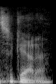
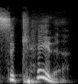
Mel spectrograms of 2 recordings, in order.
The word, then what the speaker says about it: cicada: I I'm gonna I'm going to go with sakata sakata that's not is that even do they even say it like that in New York how would you pronounce the word it's cicada you're drunk all right Zach final thoughts anything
